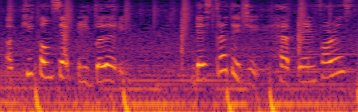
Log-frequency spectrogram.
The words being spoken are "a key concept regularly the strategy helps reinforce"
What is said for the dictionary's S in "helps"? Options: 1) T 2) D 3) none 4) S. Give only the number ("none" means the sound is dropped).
3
